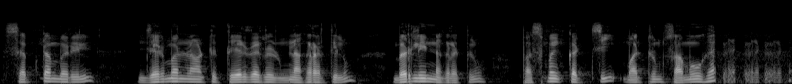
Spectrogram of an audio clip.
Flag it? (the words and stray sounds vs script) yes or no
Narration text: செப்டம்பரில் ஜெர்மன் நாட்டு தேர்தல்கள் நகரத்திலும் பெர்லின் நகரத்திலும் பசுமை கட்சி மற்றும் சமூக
yes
